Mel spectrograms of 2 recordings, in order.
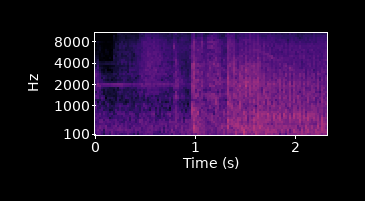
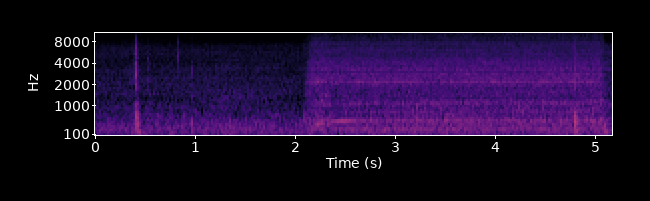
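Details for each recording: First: Mercedes CLA 200 CDI, after repair of no-restart following auto stop (flywheel/transmission issue): quick clean crank catching at once into steady diesel idle; normal engine start. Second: Mercedes CLA 200 CDI, 130,000 km, would not restart after auto stop: starter spins freely with a steady whir but the engine never cranks; starter or dual-mass flywheel suspected.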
